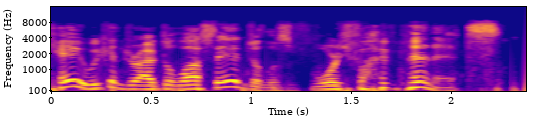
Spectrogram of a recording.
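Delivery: ordinary talk, nothing marked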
